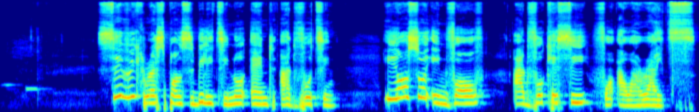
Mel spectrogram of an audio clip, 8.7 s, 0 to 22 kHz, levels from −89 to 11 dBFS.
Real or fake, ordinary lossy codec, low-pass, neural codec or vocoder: fake; none; none; vocoder, 48 kHz, 128 mel bands, Vocos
